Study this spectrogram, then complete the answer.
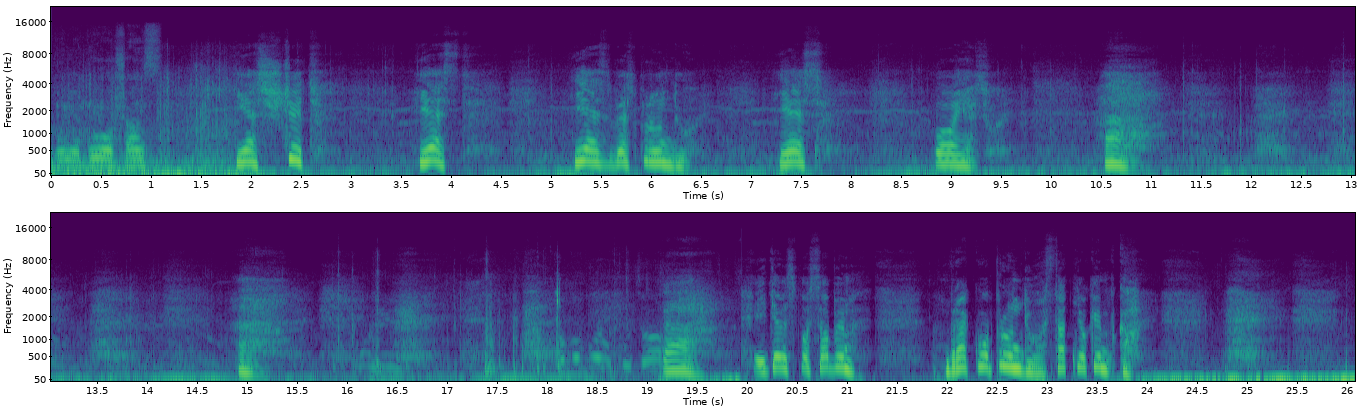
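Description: Bicycle tyres crunch and roll over gravel and asphalt.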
